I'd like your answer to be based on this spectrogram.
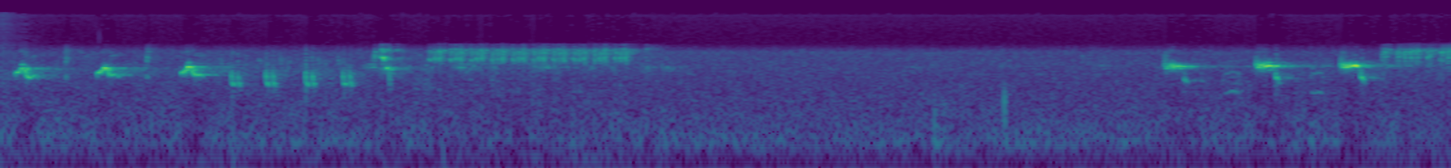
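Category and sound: bird, common nightingale song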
